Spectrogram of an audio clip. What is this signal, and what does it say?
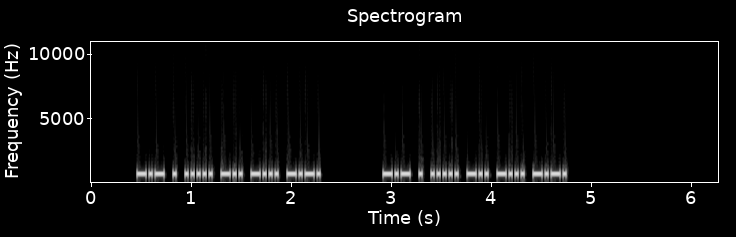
Morse code, heard as a keyed tone, about 40 wpm, 700 Hz. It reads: KE5DBC KE5DBC
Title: USA Call Signs - 6 Characters - Repeated 2x - 40wpm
